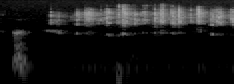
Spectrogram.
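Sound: dice rattling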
